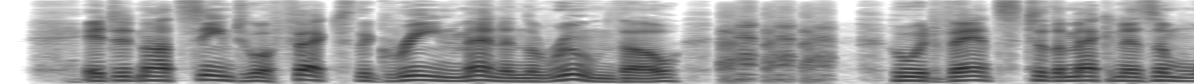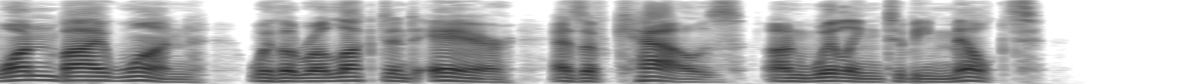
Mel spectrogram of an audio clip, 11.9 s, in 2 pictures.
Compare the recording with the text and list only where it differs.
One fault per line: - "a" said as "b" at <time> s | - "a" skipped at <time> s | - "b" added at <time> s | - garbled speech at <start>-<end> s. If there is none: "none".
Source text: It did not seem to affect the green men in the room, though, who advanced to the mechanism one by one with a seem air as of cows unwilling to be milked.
- "seem" said as "reluctant" at 7.5 s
